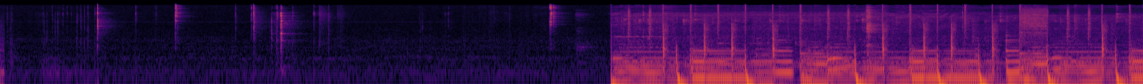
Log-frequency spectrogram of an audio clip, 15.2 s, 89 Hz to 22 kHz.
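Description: Small metal snips cutting 18 karat gold wire: several sharp clicks spread over the first seven seconds. About eight seconds in, louder background music with a steady beat starts abruptly.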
